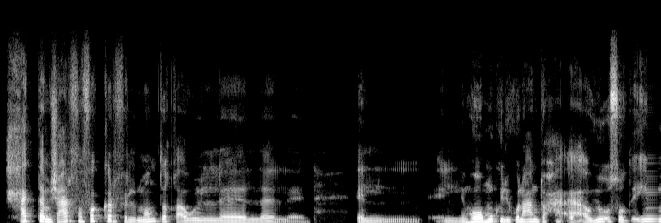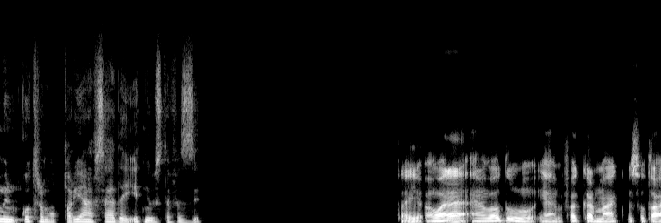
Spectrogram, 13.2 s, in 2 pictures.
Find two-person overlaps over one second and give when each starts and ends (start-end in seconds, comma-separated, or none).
none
